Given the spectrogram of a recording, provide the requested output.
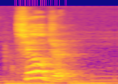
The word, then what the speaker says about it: children: It is on the last E. I said children, not children, but children. The schwa sound is on the last E, but the N is pronounced here. Unlike with ER, the N is pronounced. So it's not children. Children. It's children. Children. The N sound is important. Next word.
